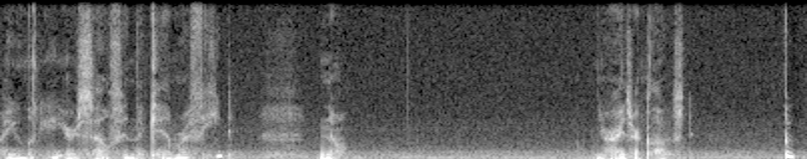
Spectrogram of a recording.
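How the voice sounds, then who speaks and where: A man chatting casually in a gentle, playful, breathy ASMR whisper as a live streamer, close to the microphone. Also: high voice, huge pitch swings, moderate pace. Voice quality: breathy whisper with soft creaky murmurs.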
